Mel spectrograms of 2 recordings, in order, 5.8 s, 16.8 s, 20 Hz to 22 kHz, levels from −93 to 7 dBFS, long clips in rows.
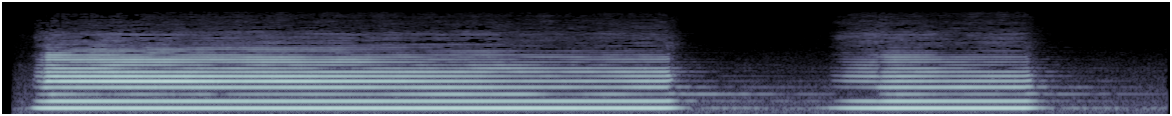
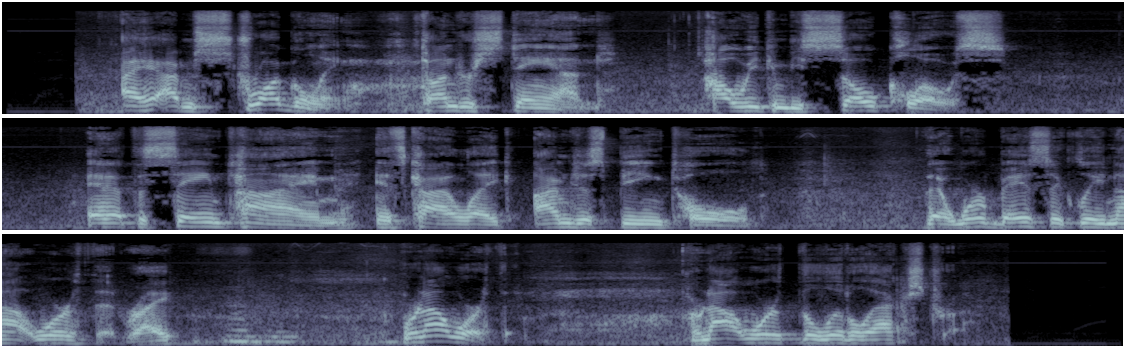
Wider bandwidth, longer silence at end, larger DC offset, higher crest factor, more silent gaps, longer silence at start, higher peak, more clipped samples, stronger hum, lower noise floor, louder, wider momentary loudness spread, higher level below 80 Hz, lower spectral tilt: second, 7.4 kHz vs 16 kHz; second, 0.6 s vs 0.75 s; neither; about the same, 14 dB vs 12 dB; neither; second, 0.15 s vs 0.4 s; first, -2 dBFS vs -14 dBFS; neither; neither; second, -44 dBFS vs -70 dBFS; first, -14 LUFS vs -24 LUFS; second, 9 LU vs 17 LU; about the same, -58 dBFS vs -62 dBFS; first, -5 dB/octave vs -3.5 dB/octave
